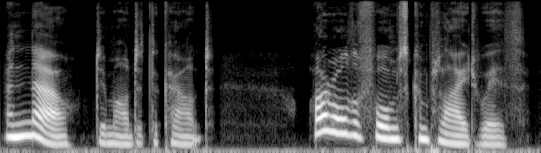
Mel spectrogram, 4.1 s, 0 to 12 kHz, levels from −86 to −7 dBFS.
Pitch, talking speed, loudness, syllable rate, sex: 200 Hz, 160 wpm, -17 LUFS, 4.8 syllables/s, female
